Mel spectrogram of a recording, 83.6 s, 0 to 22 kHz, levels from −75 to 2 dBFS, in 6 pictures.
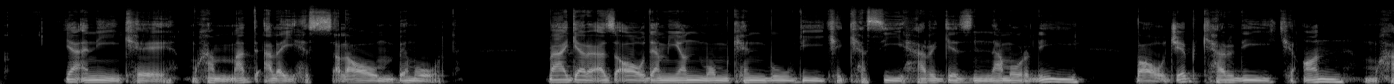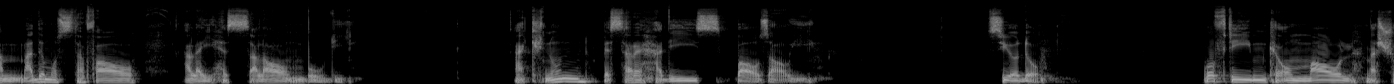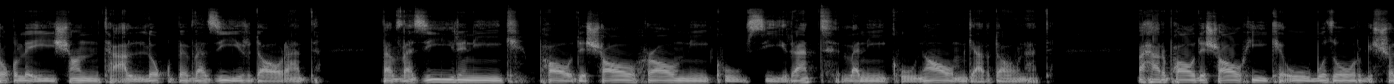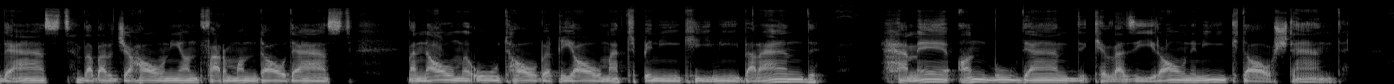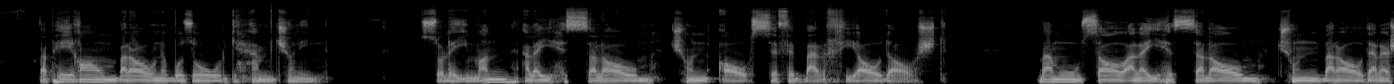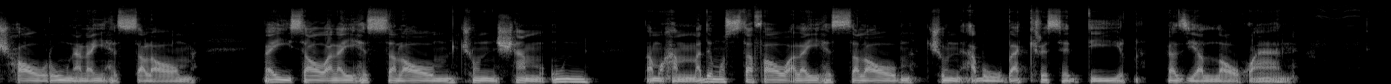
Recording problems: squashed, flat; heavily

